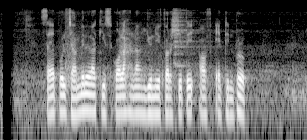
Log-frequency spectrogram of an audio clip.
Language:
Javanese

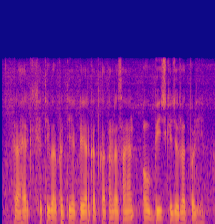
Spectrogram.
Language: Chhattisgarhi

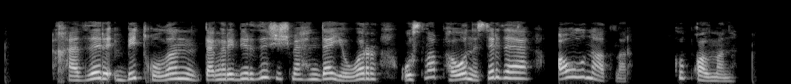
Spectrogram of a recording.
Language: Bashkir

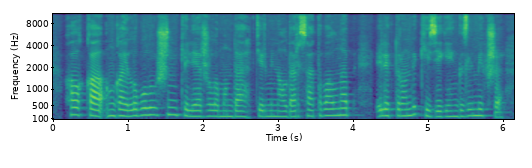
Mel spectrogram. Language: Kazakh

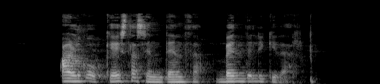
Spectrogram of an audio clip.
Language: Galician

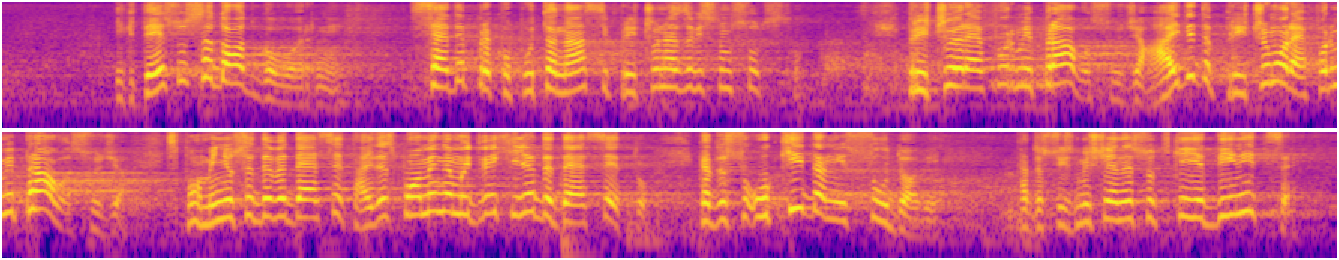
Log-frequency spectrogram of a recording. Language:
Serbian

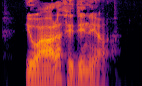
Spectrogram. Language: Kabyle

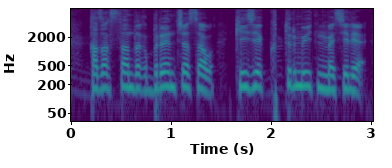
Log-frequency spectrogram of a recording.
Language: Kazakh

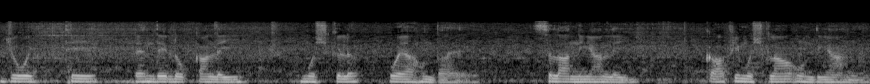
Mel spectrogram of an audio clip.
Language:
Punjabi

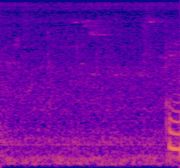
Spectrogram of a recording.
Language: English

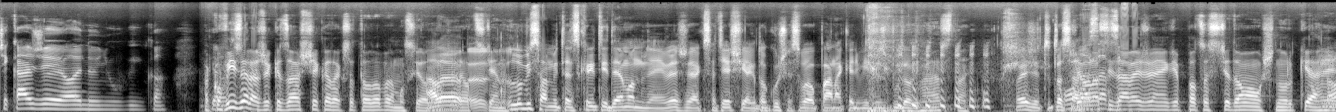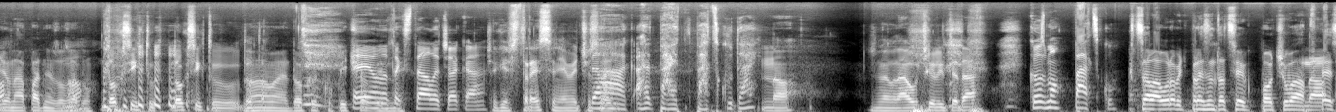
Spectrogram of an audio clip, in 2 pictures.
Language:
Slovak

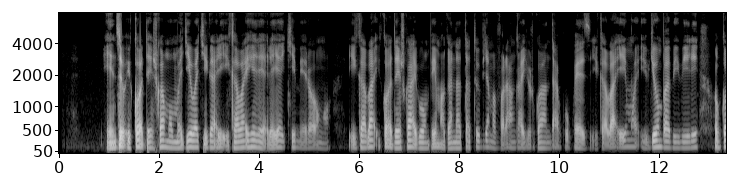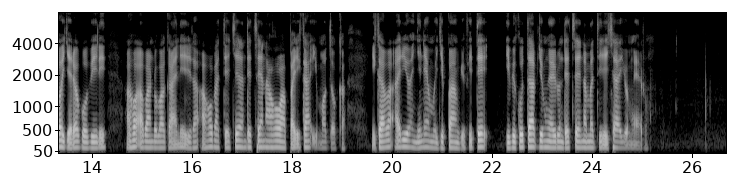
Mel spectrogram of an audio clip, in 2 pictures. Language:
Kinyarwanda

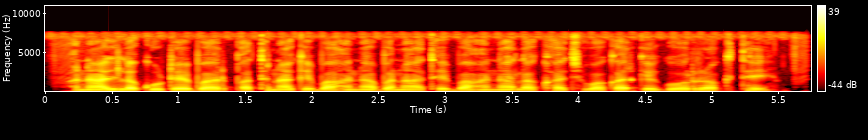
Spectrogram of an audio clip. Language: Chhattisgarhi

